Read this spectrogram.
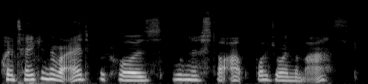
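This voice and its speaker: A young woman chatting casually through a makeup tutorial, her voice a little hoarse as if it is going. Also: moderate pace, no echo, phone-quality sound. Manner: chatty, rambling, soft and low at times. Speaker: makeup artist.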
